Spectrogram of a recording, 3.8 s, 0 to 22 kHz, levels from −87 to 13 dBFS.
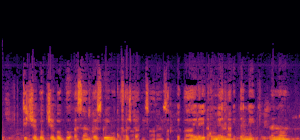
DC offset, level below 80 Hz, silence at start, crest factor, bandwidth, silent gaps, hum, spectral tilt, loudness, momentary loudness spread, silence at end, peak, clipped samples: under 0.1%; -44 dBFS; 0.05 s; 18 dB; 14 kHz; none; none; -3.5 dB/octave; -16 LUFS; 6 LU; 0 s; 0 dBFS; under 0.1%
